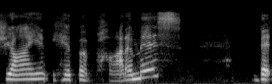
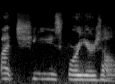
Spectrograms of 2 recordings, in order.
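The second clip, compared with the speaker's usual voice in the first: normal talking voice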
